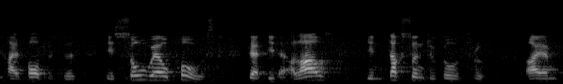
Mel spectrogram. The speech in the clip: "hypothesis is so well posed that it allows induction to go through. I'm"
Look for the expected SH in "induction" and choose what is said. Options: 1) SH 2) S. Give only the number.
2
